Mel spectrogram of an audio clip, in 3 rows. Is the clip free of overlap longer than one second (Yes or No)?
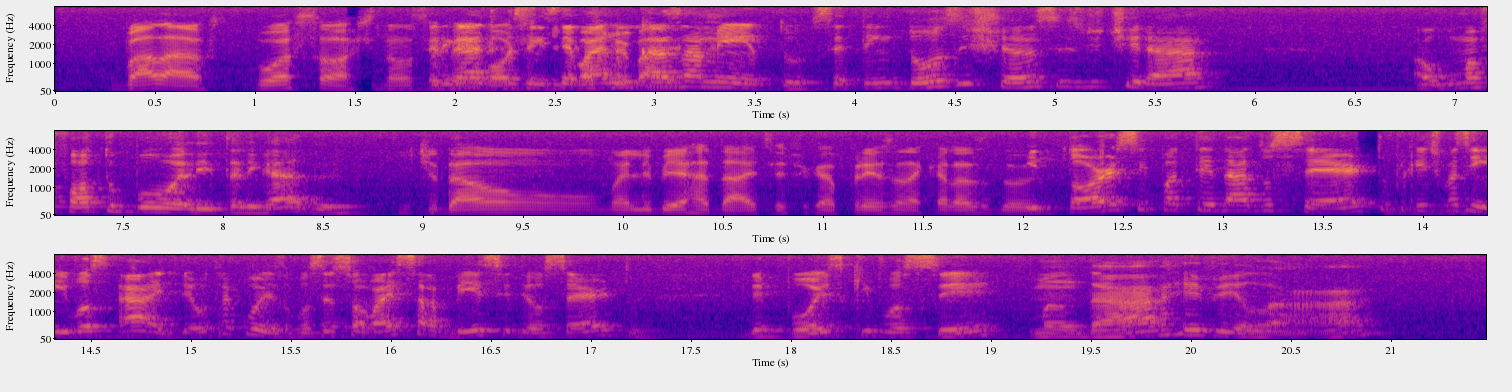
No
